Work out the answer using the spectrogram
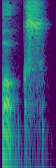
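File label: "box", English, British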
